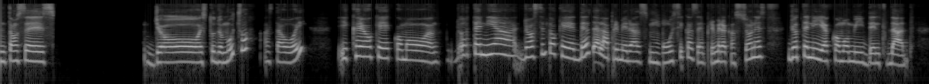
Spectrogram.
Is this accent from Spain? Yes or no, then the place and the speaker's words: no; Campo Belo, Minas Gerais, Brazil; Spanish is a second language; mi ciudad natal, Campo Belo, en interior de Minas Gerais, un estado aquí en Brasil.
